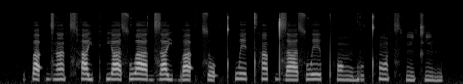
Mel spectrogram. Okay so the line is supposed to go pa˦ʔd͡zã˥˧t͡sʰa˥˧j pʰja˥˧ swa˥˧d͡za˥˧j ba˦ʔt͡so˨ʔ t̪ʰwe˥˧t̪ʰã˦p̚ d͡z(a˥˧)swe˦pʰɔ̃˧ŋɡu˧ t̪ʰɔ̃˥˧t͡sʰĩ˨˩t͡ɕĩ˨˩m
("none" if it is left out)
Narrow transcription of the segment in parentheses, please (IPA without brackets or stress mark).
a˧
